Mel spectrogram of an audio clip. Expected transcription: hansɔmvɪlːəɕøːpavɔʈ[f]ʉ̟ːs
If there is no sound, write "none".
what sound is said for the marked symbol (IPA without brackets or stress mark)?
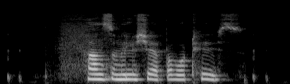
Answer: h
